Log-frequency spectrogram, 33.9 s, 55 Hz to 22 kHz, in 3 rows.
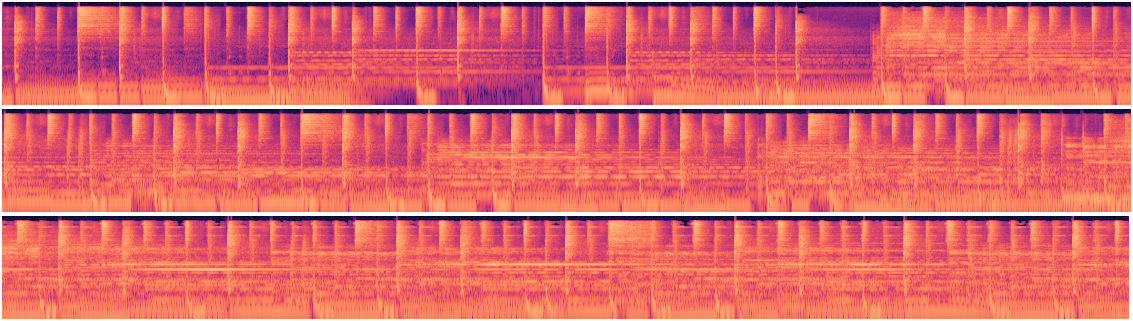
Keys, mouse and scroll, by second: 3.6 scroll up 1, 5.2-7.5 drag, 7.5 scroll down 1, 8.8 middle click, 10.7-23.0 drag, 23.0 scroll down 1, 24.2-27.8 drag, 27.8 middle click, 30.0 click, 30.9-32.2 ctrl+drag, 33.6-33.8 typing.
